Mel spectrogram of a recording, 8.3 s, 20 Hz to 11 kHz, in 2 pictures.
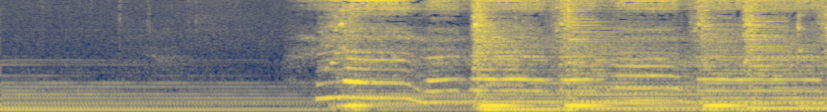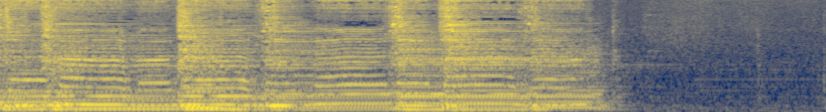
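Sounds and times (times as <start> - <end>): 
person singing an A chord: 1.5 - 7.3.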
